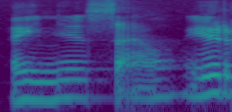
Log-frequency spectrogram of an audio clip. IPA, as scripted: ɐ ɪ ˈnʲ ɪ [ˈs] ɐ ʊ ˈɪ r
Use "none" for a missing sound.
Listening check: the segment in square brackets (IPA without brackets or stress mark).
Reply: s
